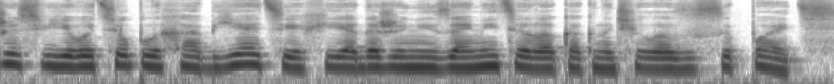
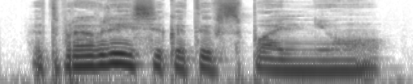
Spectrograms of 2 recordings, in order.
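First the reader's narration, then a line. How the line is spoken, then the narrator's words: Soft, quiet. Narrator (Russian): тихонько проговорил Грех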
